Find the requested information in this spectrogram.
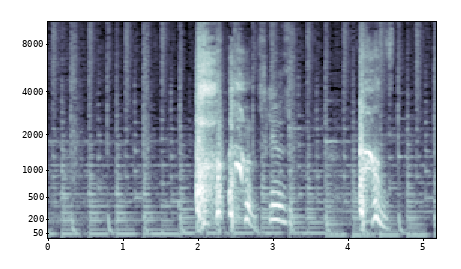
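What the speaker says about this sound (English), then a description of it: "Apologize for the coughing" Someone coughs hard several times in a kitchen while cooking buffalo-style chicken, loud and close, with a brief spoken apology between the fits.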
